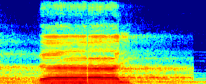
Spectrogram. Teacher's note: دال کو ادا کرنے کے لیے زبان کی نوک کو سامنے کے اوپر کے 2 دانتوں کی نوک کے ساتھ لگائیں گے۔ دال کو نرم پڑھا جاتا ہے، دال۔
